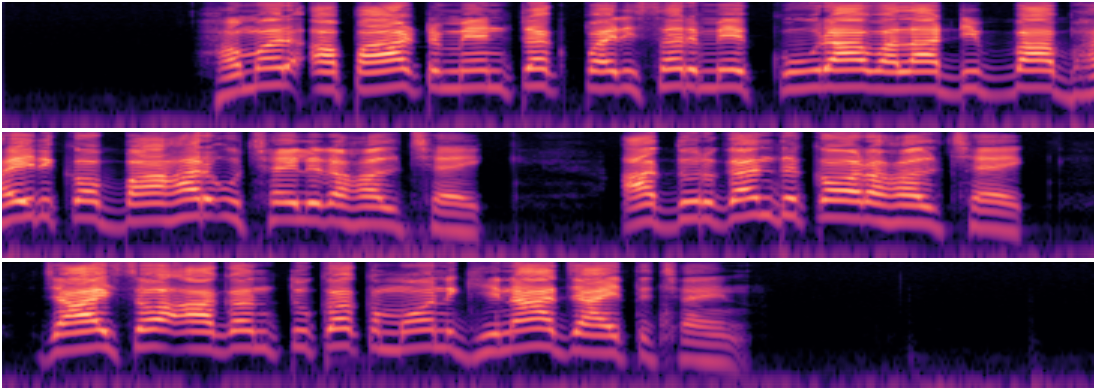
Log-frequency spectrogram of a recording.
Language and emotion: Maithili, disgusted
